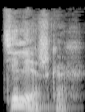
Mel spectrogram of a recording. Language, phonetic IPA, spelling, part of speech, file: Russian, [tʲɪˈlʲeʂkəx], тележках, noun, Ru-тележках.ogg
- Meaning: prepositional plural of теле́жка (teléžka)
